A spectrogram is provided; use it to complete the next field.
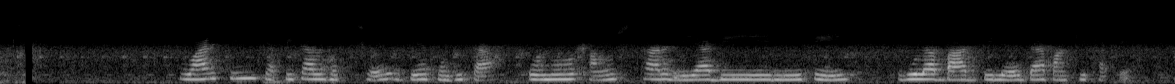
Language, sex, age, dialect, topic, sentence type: Bengali, female, 18-24, Northern/Varendri, banking, statement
